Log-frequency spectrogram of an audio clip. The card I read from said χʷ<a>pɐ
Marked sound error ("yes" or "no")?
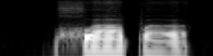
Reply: no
